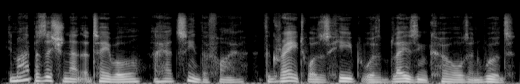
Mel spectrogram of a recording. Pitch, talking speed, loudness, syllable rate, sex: 125 Hz, 230 wpm, -20 LUFS, 5.6 syllables/s, male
